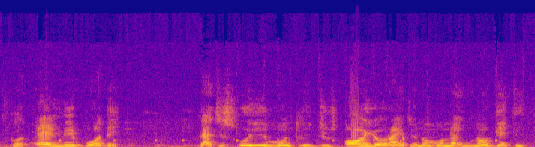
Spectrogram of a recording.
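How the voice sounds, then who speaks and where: An actor playing a calm middle-aged village meeting secretary. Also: male voice, a little high, moderate pace, breathy edge, soft background music, poor audio.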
